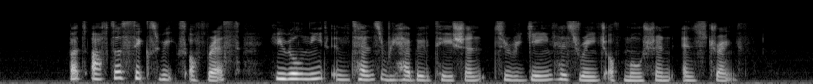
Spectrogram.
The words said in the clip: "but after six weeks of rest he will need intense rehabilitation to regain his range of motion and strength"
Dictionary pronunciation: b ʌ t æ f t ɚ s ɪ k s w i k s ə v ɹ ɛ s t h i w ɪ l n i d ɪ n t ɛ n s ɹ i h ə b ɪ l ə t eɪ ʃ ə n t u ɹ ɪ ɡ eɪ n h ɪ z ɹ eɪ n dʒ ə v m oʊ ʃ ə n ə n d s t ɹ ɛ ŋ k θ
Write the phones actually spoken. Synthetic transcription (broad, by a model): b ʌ t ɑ f t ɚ s ɪ k s w i k s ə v ɹ ɛ s t h i w ɪ l n i d ɪ n t ɛ n s ɹ i h ə b ɪ l ə t eɪ ʃ ə n t u ɹ ɪ ɡ eɪ n h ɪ s ɹ eɪ n dʒ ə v m oʊ ʃ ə n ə n s t ɹ ɛ ŋ k θ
